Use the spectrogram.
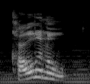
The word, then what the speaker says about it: colonel: as dunch um colonel or as i always read it colonel cause english is yeah you like check your brain in the back of your head like nope that's not how that word is pronounced yeah in high school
